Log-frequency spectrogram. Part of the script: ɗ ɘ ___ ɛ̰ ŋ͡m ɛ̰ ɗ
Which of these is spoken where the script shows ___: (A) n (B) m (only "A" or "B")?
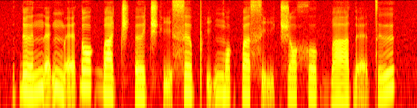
A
